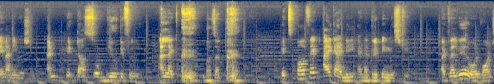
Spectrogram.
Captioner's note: cough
